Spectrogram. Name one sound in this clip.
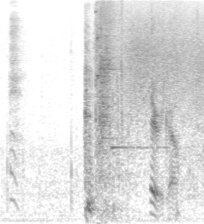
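A fire catches with a sudden whoosh.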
